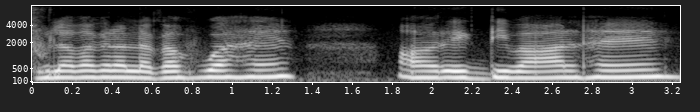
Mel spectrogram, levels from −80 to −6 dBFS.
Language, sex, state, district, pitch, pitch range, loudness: Hindi, female, Chhattisgarh, Korba, 210 Hz, 200-220 Hz, -15 LUFS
